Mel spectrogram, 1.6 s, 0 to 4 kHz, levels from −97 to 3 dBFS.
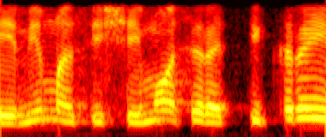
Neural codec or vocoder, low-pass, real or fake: none; 3.6 kHz; real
